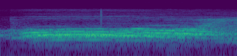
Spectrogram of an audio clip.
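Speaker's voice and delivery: long, loud "Oi"; stretched out. Shown as a demonstration. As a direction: draw "Oi" out loudly for the class. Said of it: "And diagonally".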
